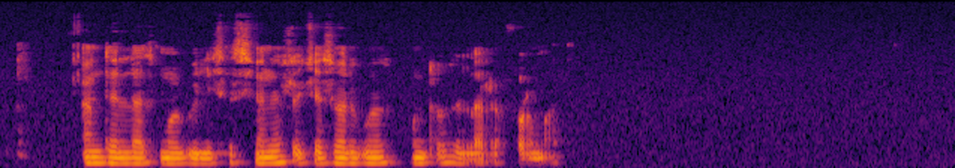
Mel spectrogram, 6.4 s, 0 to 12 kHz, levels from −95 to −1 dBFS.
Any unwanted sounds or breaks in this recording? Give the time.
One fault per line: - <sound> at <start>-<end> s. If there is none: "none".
none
